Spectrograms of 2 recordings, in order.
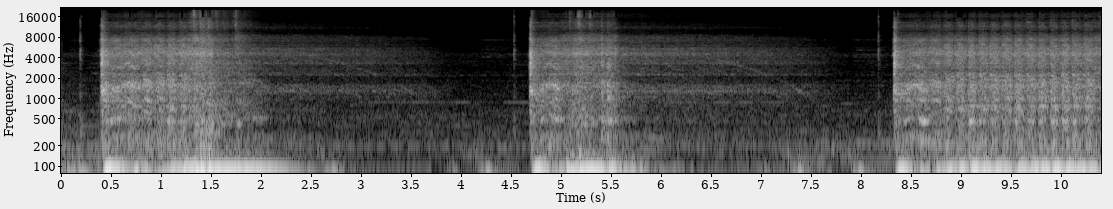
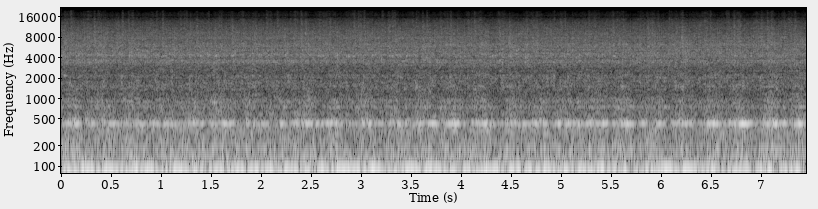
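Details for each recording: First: Heavily customized 1950 Chevy cabover with LS swap cranks but won't start: three long bursts of low starter churning with faint catches; VATS vehicle anti-theft system suspected still blocking start, to be deleted from computer memory. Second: 1950 Chevy cabover, LS-swapped V8, first start after VATS anti-theft delete: deep steady idle, even low rumble and constant hum, no knocks or misses, runs healthy; oil pressure gauge maxed at 130 PSI, sensor suspected bad.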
